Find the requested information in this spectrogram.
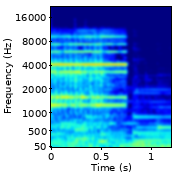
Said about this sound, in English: Ah, the familiar sound of the old phone ringing. One of the downfalls of doing the Truth Hurts program whilst driving and using the cell phone as my recording studio. My apologies for the loud ringing sound if you are hearing that on your end.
